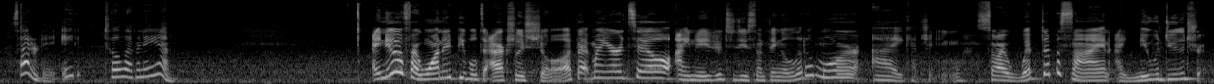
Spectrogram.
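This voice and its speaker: A woman reads a children's chapter book aloud with lively, swinging intonation. She addresses young listeners directly in a chatty, engaging manner. Her voice sits at a middling pitch, with faint noise behind it. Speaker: read-aloud host.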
